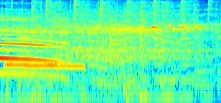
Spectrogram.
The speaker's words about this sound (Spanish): Recibamos con un aplauso a Kendra Flores García.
